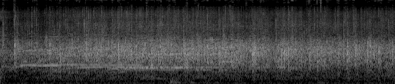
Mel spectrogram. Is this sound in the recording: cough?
no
